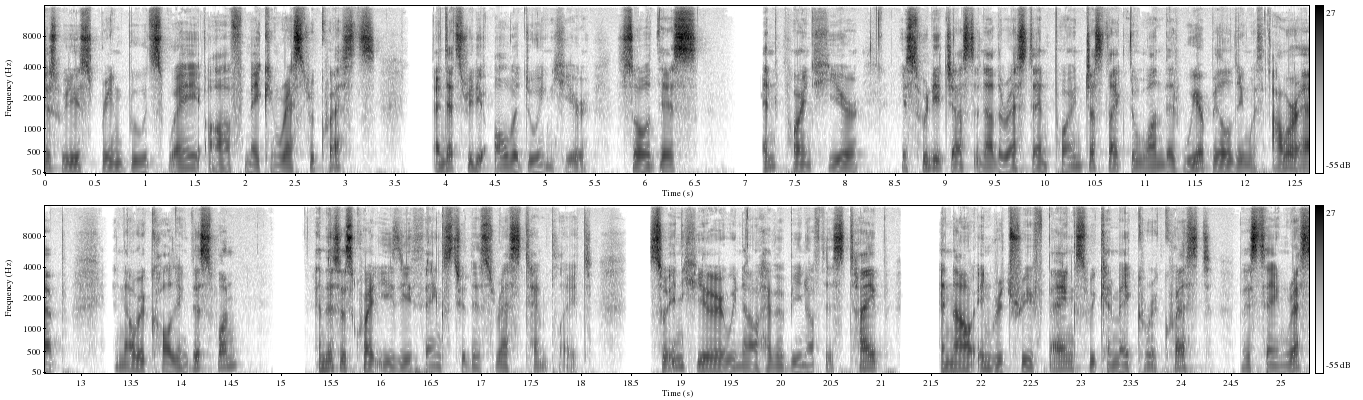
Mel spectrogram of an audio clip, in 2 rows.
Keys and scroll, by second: 24.7 Return.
